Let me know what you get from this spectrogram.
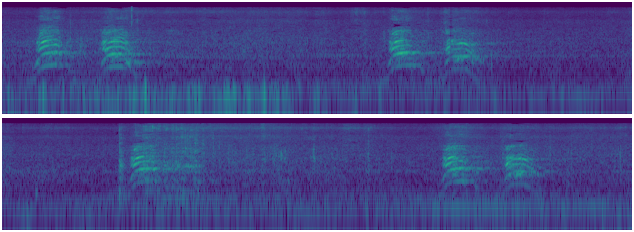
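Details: Alaskan Malamute running beside a bike before Halloween trick-or-treating, giving paired high yelping barks, two quick yips at a time, repeated every second or two, over rushing wind and bike noise.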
